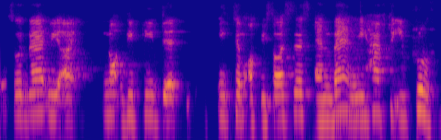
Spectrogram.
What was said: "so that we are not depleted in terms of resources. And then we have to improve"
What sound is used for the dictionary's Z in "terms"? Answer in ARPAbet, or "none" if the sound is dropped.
none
